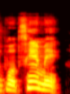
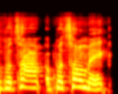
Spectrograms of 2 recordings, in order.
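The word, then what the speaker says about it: Potomac: No offense, but the house of house was a potamic potamic. The house was a Why am I saying it wrong all of a sudden? But the house was a ptoic. Yeah, I said it right.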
